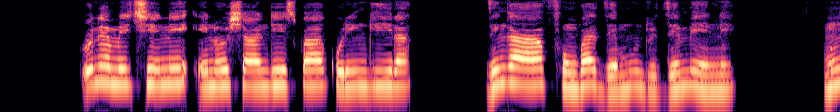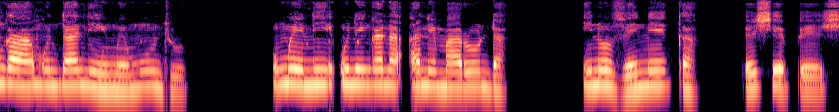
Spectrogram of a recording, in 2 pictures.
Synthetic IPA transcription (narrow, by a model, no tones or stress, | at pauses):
une̞mit͡ʃiniʔino̞ʃandiswakuɾiŋɡiɾa | d͡ziŋɡap͡fumɡwad͡ze̞muntʰud͡ze̞me̞ːne̞ | muŋɡamundanimwe̞muntʰu | umwe̞niʔune̞ŋɡanaʔane̞maɾonda | ino̞ve̞ne̞ka | pe̞ʃe̞pe̞ːʃe̥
